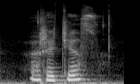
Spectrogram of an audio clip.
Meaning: chain (of rings or links)
- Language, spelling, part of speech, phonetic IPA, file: Czech, řetěz, noun, [ˈr̝ɛcɛs], Cs-řetěz.ogg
